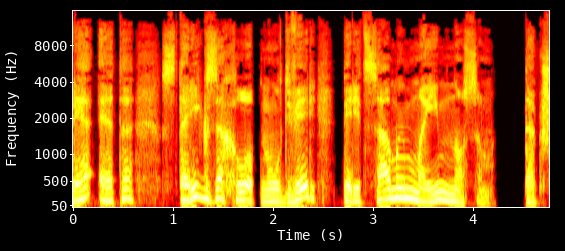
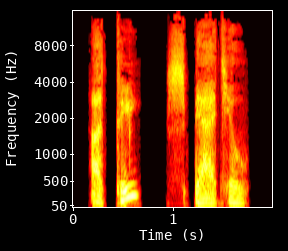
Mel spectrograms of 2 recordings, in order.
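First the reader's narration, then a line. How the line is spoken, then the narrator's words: Calm reply. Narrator (Russian): ответил он спокойно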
